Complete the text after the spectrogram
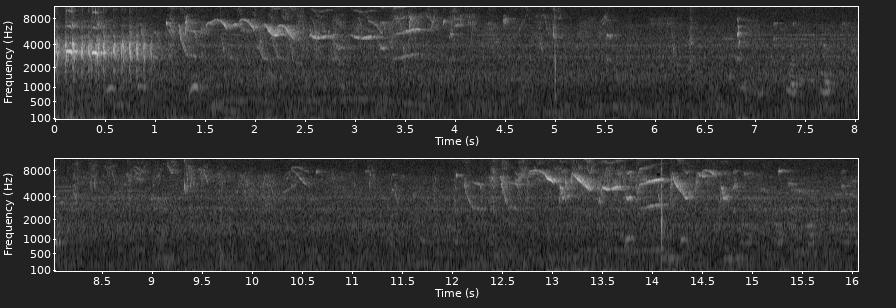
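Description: Birds chirp now and then in short bursts.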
